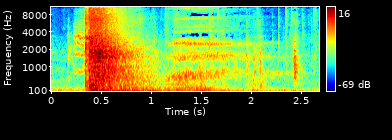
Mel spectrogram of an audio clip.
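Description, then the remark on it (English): A heavy metal prison cell door slams shut with one loud clang, then rings and reverberates as it fades, ending with a faint second clank. “By the way, whenever we need like a prison door close.”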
